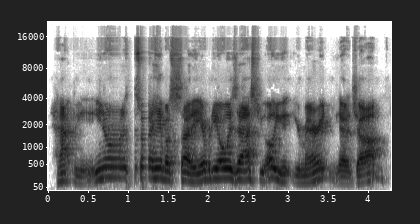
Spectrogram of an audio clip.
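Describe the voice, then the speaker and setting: A man's voice: sits high, lively intonation, racing, vocal fry, pushed and bright. Rambling, cursing man in his thirties. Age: 30s. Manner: rambling, swears freely, repeats himself. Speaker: podcast host. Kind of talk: casual livestream podcast chat.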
